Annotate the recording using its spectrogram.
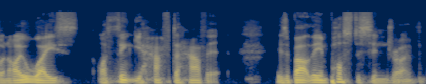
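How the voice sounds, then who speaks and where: A man with a British accent talks at a fairly quick pace, his voice dry and close with no echo against a quiet background. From UK. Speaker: podcast host, former air force serviceman. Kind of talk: casual interview chat.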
